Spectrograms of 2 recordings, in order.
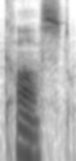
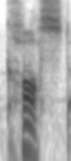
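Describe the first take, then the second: First: The vowel sounds like the a in cast. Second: The vowel sounds like the o in cost. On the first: "I would say cast. It's my accent" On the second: "I wouldn't say cost"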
